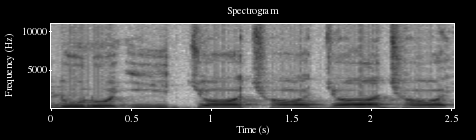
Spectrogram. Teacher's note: च वर्ग का उच्चारण तो तालव्य से होता है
